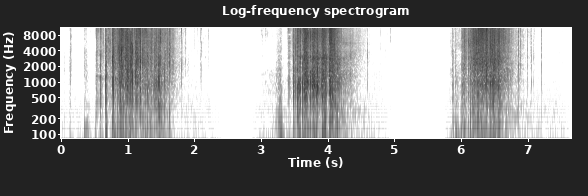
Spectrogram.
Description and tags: bite in crunchy bread
three different bites in chrunchy bread, pure recording with an highend dpa omni directional microphone, october 2018, no preprocessing, no filtering in postproduction,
